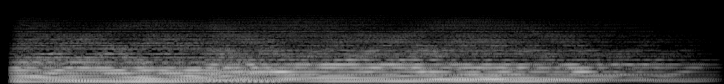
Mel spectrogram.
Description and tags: Dark Chords
Two dark-sounding, organ-like synth chords.
castlevania, cathedral, chords, church, dark, death, defeat, evil, funeral, game, loss, mourning, sad, videogame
